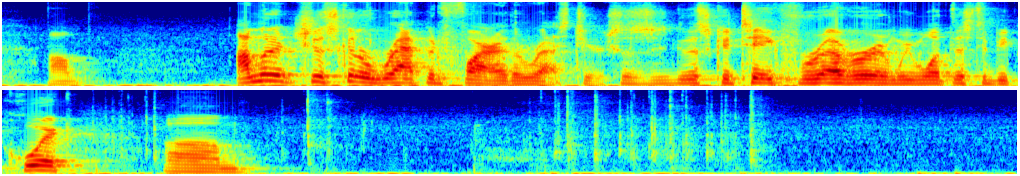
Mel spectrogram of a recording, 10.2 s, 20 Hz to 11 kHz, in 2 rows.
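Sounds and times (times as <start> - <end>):
speech: 0.2 - 0.6, 1.2 - 6.4
typing on a computer keyboard: 5.6 - 6.8, 7.7 - 9.0.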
